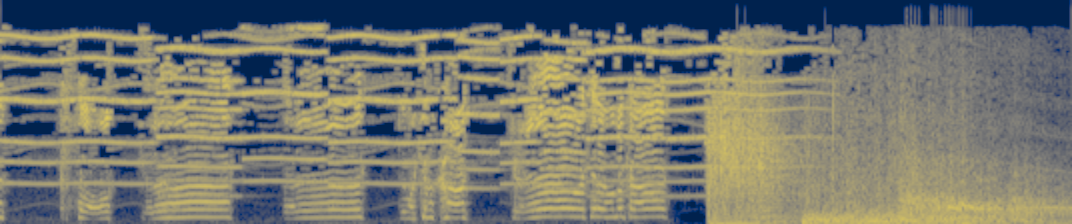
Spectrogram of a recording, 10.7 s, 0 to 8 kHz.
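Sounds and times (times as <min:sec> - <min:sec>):
speech: 0:00.8 - 0:03.1, 0:04.0 - 0:06.8
long rumbling roar of debris: 0:07.1 - 0:10.7
loud explosions with deep booming impact: 0:07.1 - 0:10.7.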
